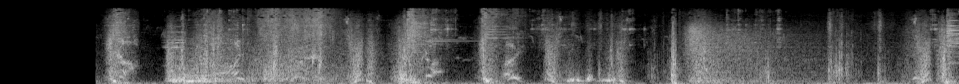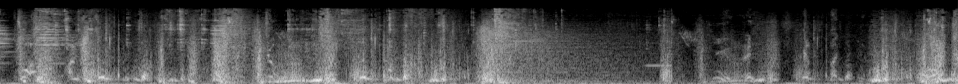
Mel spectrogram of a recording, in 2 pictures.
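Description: A heavy metal spade scrapes and thuds on dry gravelly ground.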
